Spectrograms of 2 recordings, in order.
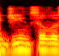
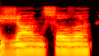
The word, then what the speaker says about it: Jean Silva: How do you say this guy's name? I say Gene Silva. Some people say Jean Silva.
